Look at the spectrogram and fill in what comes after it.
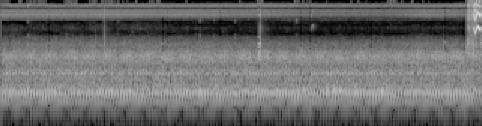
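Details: Adult male with left occluding and right semi-occluding ear wax having it removed with a Jobson Horne and Zoellner suction probe: steady hissing, whirring suction with faint clicks and a louder snap at the end.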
